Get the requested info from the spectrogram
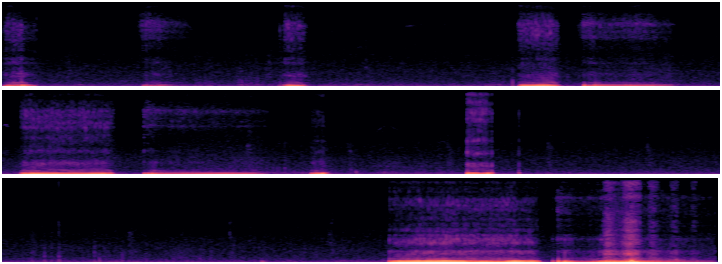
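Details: Snoring Pungsan dog called Pungsani: short, deep, groaning snore bursts with a throaty, growl-like tone, separated by silences, ending in a longer, louder rumbling run.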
